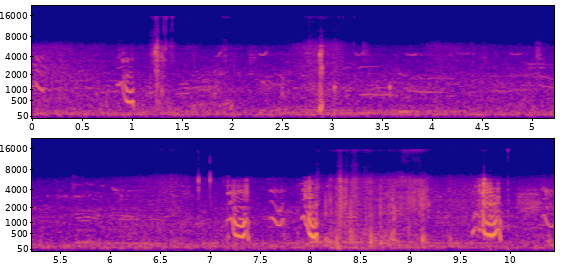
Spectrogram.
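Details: Calls of a francolin pair: brief, inflected, nasal notes, one early and then a quick cluster of three near the end. Steady background hiss and a few sharp clicks.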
